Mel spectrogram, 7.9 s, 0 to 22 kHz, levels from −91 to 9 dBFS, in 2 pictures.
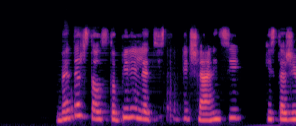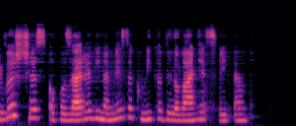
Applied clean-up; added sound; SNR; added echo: neural mask model DeepFilterNet 3.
